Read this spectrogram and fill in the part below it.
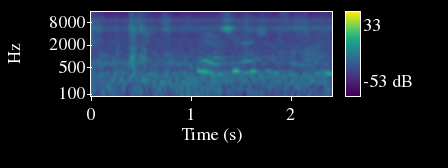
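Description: A young child calls out nearby.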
